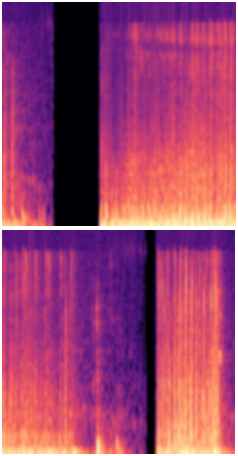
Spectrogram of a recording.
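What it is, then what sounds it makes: Plastic studded baseplate. A large, flat plastic Lego-style baseplate with studs, a solid thin sheet, is scratched and tapped with long nails. A low, rumbling scratching runs in bursts separated by brief silences, followed by a few soft taps.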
